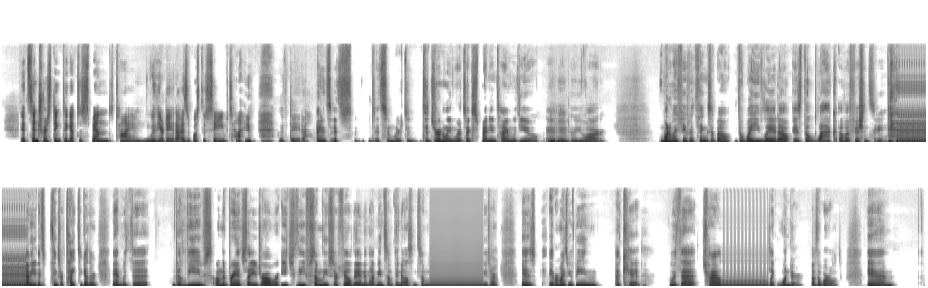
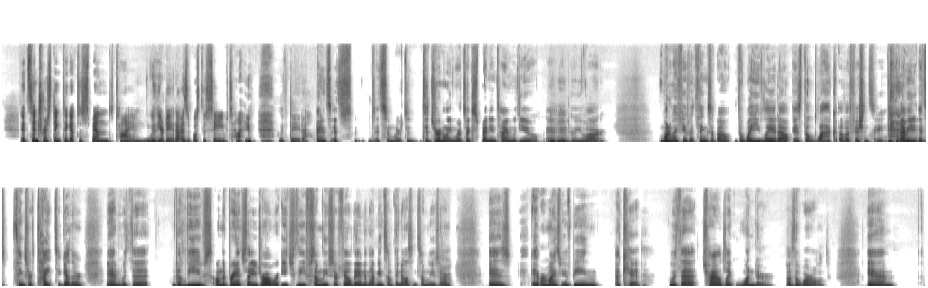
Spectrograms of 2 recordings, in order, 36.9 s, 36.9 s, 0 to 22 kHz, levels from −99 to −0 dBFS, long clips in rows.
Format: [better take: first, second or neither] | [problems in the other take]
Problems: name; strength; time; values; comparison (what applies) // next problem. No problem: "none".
second | audio freezing; at 18 s for 1 s, at 27 s for 1 s and at 33 s for 1 s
